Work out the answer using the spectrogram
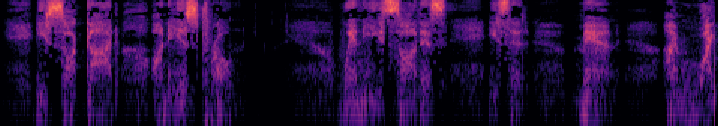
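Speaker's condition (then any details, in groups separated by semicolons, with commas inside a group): Vocal cord paralysis, unilateral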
